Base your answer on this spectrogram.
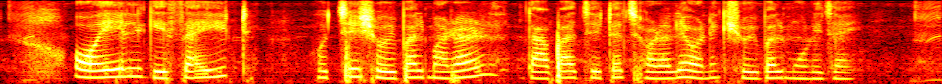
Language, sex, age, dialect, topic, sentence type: Bengali, female, 25-30, Northern/Varendri, agriculture, statement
